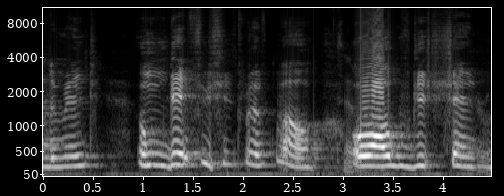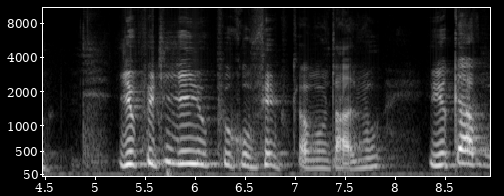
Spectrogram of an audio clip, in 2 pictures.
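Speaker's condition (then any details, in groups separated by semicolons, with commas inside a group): Cerebral palsy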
